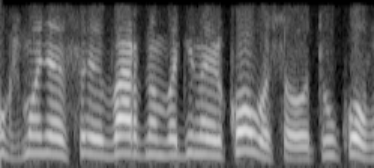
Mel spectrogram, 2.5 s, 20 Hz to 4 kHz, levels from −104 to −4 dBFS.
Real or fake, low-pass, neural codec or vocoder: real; 3.6 kHz; none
